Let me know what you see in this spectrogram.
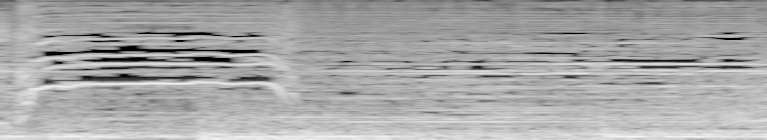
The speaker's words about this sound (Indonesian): Aku langsung menutup mata dan telinga dan langsung menjerit keras-keras.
